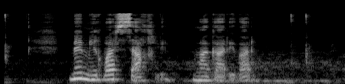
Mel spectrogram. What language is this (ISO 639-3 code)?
kat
